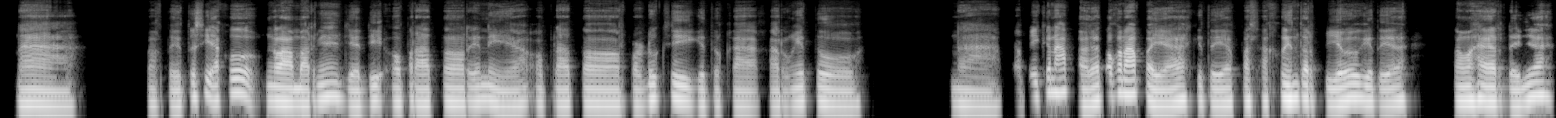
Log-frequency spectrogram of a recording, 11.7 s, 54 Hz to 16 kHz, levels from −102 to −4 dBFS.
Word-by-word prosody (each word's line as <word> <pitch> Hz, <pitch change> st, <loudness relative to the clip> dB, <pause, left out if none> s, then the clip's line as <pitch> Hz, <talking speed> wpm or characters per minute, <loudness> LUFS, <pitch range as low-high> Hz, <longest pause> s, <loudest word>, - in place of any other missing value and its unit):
Nah, 105 Hz, -1 st, +2 dB, 0.8 s
waktu 105 Hz, -1 st, -10 dB
itu -, -, -13 dB
sih -, -, +1 dB
aku 180 Hz, -, -2 dB, 0.3 s
ngelamarnya 120 Hz, +2 st, +4 dB, 0.2 s
jadi 105 Hz, +3 st, -2 dB, 0.2 s
operator 115 Hz, 0 st, -1 dB
ini 125 Hz, 0 st, +1 dB
ya, -, -, -2 dB, 0.2 s
operator 110 Hz, 0 st, -1 dB
produksi 135 Hz, +7 st, -1 dB, 0.2 s
gitu, 105 Hz, 0 st, -5 dB
Kak, 100 Hz, -1 st, -3 dB
karung 105 Hz, +1 st, -6 dB
itu. 120 Hz, 0 st, -6 dB, 1.0 s
Nah, 105 Hz, -2 st, -2 dB, 0.3 s
tapi -, -, -12 dB
kenapa 190 Hz, 0 st, +2 dB
gak 125 Hz, -, +3 dB
tahu 160 Hz, -, 0 dB
kenapa 170 Hz, -6 st, +5 dB
ya, 105 Hz, -, +2 dB, 0.2 s
gitu 125 Hz, -2 st, -7 dB
ya, -, -, +1 dB
pas 120 Hz, -1 st, -3 dB
aku 120 Hz, -, -10 dB
interview 130 Hz, -4 st, +2 dB, 0.2 s
gitu 120 Hz, -3 st, -1 dB
ya, -, -, +1 dB, 0.4 s
sama 125 Hz, 0 st, +3 dB
HRD-nya, 120 Hz, +2 st, +3 dB
115 Hz, 165 wpm, -23 LUFS, 105-130 Hz, 1.0 s, kenapa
